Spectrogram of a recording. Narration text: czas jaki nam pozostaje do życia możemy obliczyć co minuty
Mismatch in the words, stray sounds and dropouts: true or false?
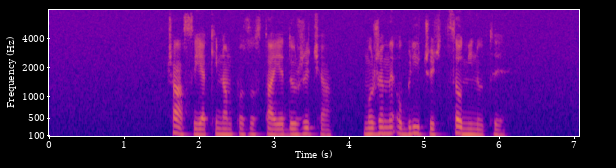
false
